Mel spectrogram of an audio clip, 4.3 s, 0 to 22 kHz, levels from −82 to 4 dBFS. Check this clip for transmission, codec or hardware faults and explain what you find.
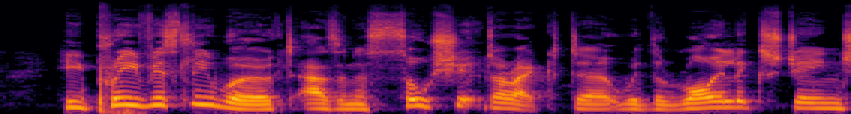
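I found no faults in this speech recording.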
